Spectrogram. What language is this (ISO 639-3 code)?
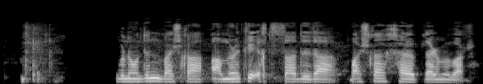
uig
